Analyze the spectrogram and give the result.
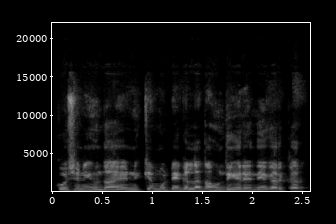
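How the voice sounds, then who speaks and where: A placating young husband from a drama film, played by a man, who coaxes his upset wife and keeps repeating reassurances. His voice sits somewhat high for a man. He speaks in an everyday, gentle tone. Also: very fast, close to an everyday voice. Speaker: actor in a short film.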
